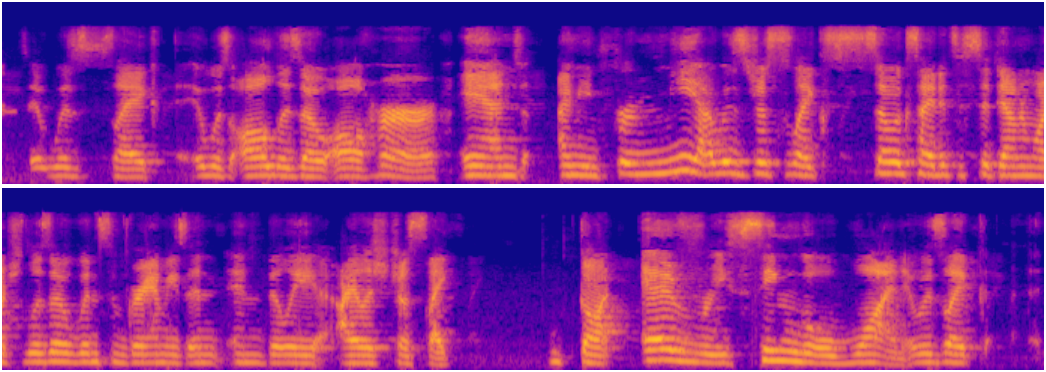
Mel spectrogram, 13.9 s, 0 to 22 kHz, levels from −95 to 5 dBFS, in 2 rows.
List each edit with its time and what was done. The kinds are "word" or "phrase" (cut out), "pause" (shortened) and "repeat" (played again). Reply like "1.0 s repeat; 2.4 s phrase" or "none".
3.0 s pause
